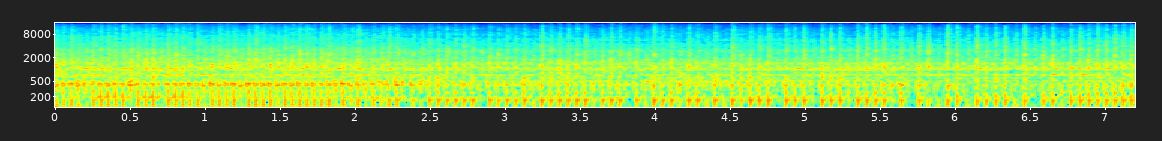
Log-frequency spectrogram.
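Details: Troy-Bilt tiller, parked long, now running after a bad spark plug was replaced: loud, steady single-cylinder chatter at an even rate with no misfires or stumbles, engine running normally.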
